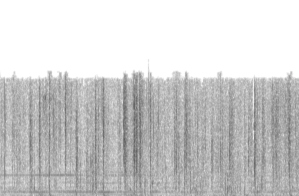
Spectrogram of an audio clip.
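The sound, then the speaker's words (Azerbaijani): Horse hooves clip-clopping as a horse is led away: many rapid, even hoofbeats in a steady rhythm, set against a dense, busy background. “Atı hara aparırsan? Axı atsız özümü küfiyə çatdıra bilmərəm.”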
